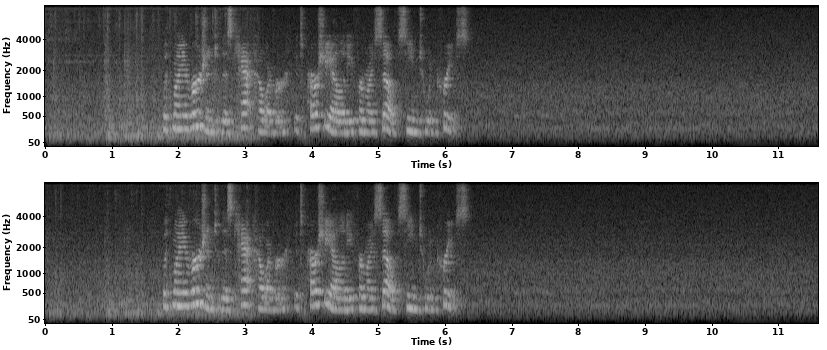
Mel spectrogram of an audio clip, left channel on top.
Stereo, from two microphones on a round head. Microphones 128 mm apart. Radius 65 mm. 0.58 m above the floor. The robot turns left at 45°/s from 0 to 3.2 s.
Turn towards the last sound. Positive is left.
turn(degrees=-10)  # may be behind; listen again after turning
